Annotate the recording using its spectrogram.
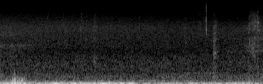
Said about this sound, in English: It's windy. Let me get into some wind cover here. Maybe this will help.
